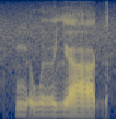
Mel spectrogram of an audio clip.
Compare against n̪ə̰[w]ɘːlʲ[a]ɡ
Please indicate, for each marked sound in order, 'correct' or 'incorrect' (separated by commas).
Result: correct, correct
